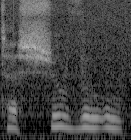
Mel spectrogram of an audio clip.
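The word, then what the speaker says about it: תָּשֻׁבוּ: Now, now this the verb here is actually this is this famous verb here, this 4-letter phrase, which by the rabbis is pronounced tashuvu, because there's a missing,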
